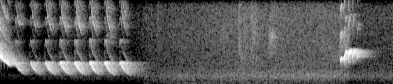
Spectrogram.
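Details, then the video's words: Brown-backed solitaire delivering a quick series of about eight similar descending whistled notes over two seconds, evenly paced, then a pause and a single short high note near the end. "myadestes unicolor (clarin)"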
